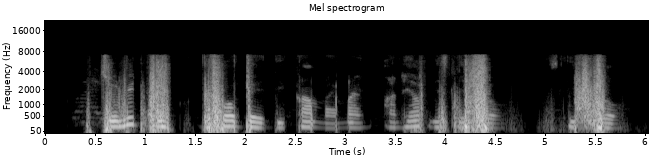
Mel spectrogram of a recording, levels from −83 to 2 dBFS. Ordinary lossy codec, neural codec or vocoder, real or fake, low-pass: MP3, 48 kbps; none; real; 7.2 kHz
